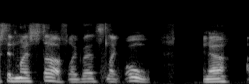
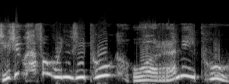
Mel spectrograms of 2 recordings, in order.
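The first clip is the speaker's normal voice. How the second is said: put-on big, strong Welsh accent, very high and sing-song; 4 dB louder than usual. Quoting their grandmother's question, speaking in a strong welsh accent. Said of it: "With a big, strong Welsh accent".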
